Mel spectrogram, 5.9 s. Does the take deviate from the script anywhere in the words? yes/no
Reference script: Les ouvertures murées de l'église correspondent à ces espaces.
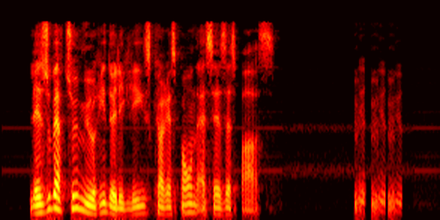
no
